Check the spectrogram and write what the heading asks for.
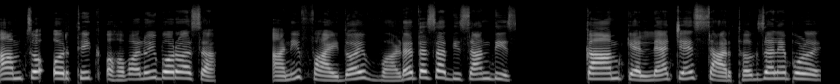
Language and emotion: Goan Konkani, happy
